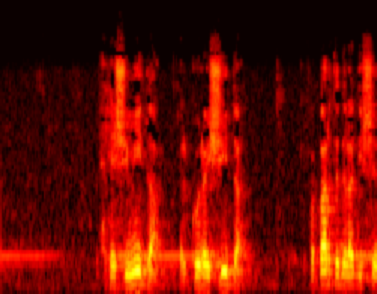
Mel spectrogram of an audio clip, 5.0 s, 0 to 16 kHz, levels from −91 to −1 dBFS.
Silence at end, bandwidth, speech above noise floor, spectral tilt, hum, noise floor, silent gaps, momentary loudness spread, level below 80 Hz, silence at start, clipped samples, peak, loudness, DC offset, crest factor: 0 s; 10 kHz; 37 dB; -3.5 dB/octave; none; -64 dBFS; none; 14 LU; -66 dBFS; 1.35 s; under 0.1%; -10 dBFS; -28 LUFS; under 0.1%; 20 dB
